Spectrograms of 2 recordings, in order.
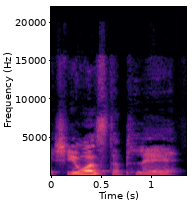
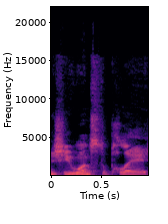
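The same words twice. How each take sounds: First: Slow, louder, badly faked Scottish accent; mock Scottish accent, slow and loud; terrible Scottish accent. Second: Said in the usual way. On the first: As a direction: ham up a clumsy Scottish accent, drawing it out. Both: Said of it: "that terrible Scottish accent".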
